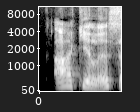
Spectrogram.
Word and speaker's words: Oculus: And the dude, you know, that was trying out the Oculus. How you say it? – Oculus.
